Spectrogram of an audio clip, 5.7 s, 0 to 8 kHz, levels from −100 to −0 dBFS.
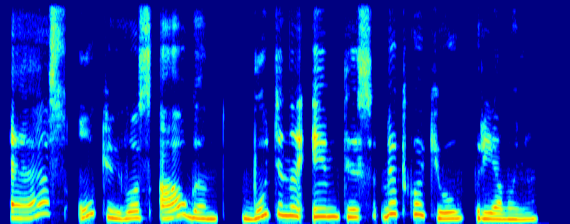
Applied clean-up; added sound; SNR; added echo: none; none; none; none.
